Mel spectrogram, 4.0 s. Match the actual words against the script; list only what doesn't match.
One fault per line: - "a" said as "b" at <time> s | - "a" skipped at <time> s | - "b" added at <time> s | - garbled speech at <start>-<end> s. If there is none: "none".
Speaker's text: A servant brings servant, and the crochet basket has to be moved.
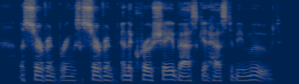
none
